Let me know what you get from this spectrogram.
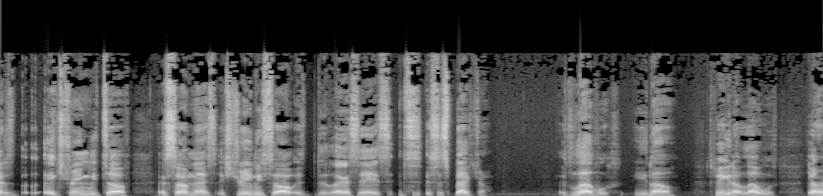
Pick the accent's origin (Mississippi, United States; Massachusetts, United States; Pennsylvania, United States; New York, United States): Pennsylvania, United States; Philadelphia; I'm from Philly. I'm in Philly.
